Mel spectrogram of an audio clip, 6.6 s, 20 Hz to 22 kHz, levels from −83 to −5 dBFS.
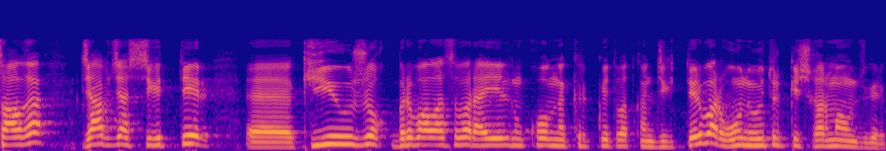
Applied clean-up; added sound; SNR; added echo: none; none; none; none.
